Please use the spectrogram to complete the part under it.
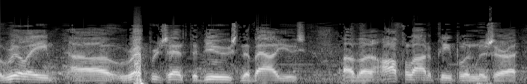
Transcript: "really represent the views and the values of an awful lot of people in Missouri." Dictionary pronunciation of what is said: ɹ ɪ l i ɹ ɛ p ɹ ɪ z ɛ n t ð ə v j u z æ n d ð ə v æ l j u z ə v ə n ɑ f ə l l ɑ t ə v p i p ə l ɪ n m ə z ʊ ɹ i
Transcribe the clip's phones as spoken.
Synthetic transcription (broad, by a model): ɹ ɪ l i ɹ ɛ p ɹ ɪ z ɛ n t ð ə v j u z n ð ə v æ l j u z ə v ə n ɑ f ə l l ɑ t ə v p i p l ɪ n m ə z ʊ ɹ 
